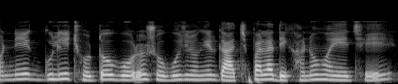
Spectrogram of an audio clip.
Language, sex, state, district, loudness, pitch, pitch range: Bengali, female, West Bengal, Alipurduar, -17 LUFS, 220 Hz, 200-230 Hz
